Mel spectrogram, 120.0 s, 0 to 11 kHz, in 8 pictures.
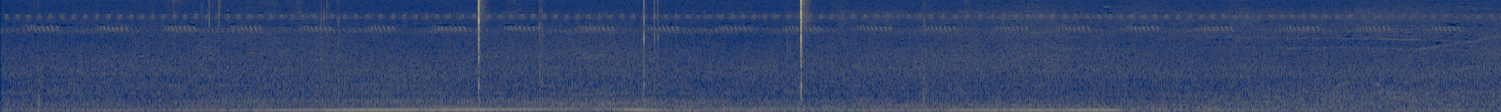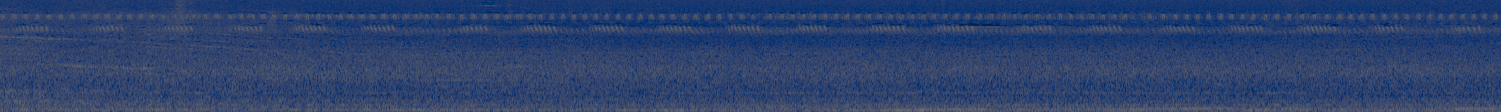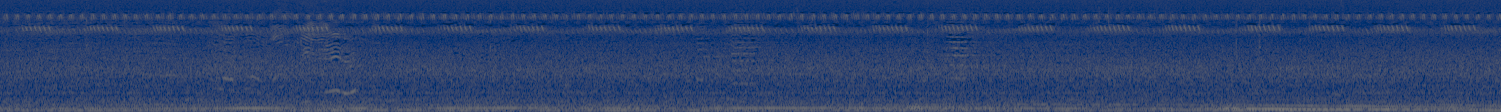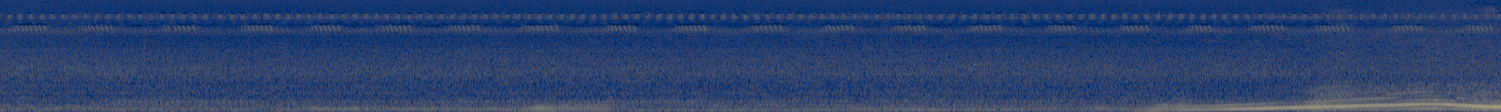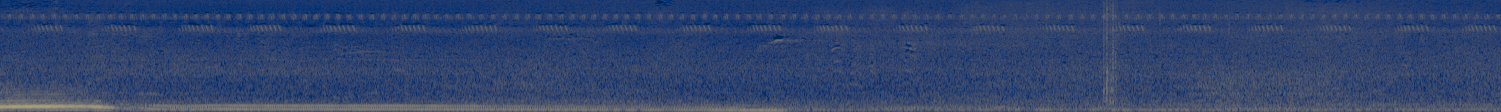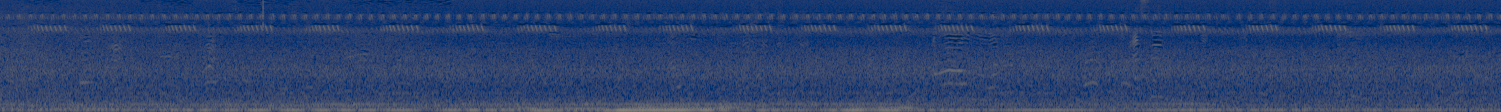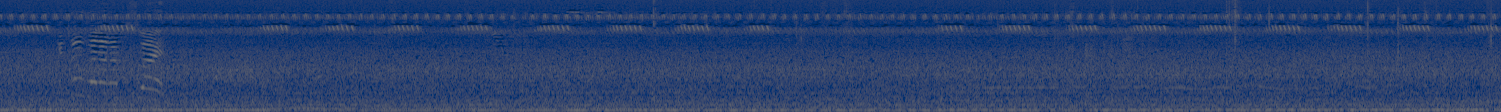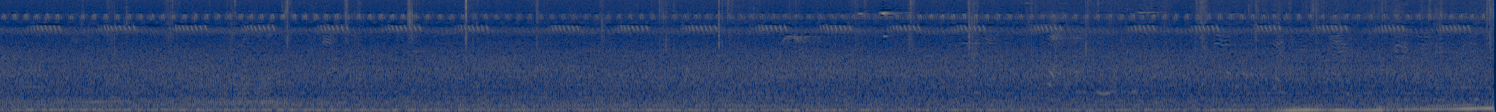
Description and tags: The atmospheric sounds of Tshwane University of Technology around 18:00 in the evening.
